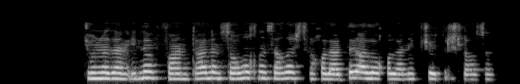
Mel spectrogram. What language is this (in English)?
Uzbek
